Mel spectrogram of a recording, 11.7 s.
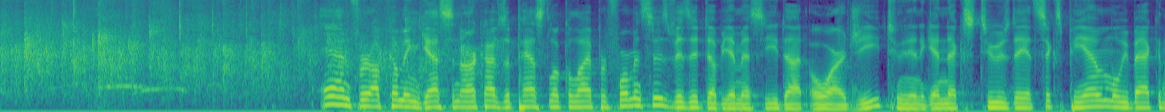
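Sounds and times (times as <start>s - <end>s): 
crowd applause: 0.0s - 5.1s
speech: 3.2s - 11.6s.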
